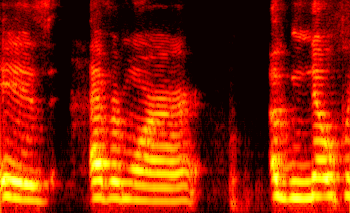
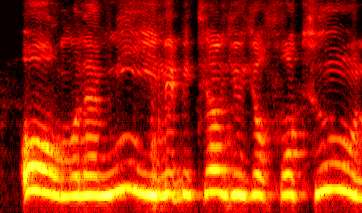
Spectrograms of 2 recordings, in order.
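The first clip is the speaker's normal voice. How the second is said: horrible, exaggerated put-on French accent; 3 semitones higher than usual. Showing how they talked yesterday, in a bad exaggerated French accent. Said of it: "I did my most horrible French accent".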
